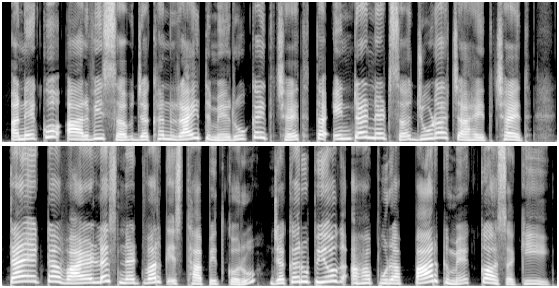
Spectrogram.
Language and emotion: Maithili, neutral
